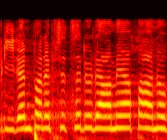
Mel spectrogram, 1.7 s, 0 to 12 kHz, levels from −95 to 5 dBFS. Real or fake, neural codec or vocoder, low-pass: real; none; 7.2 kHz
